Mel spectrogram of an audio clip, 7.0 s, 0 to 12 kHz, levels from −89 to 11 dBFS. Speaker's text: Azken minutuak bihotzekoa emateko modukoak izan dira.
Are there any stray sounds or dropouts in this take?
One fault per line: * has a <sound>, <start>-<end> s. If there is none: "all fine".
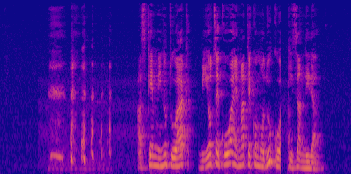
* has a laugh, 1.0-2.3 s
* has a dropout, 5.6-5.8 s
